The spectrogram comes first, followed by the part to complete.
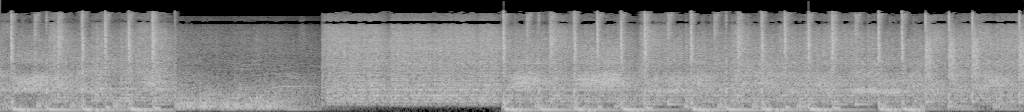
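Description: A football supporters' drum section (bateria) playing live: bass drums and snares in a fast, steady rhythm. The bass drums drop out about two seconds in, leaving the snares alone, and come back in about five seconds in.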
